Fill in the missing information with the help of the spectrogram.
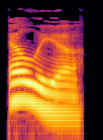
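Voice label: "elea", English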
